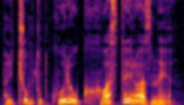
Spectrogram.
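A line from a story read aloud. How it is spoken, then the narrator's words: Quietly angry. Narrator (Russian): Давыдов начал тихо злиться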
